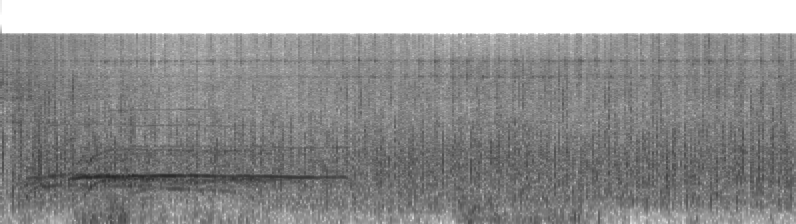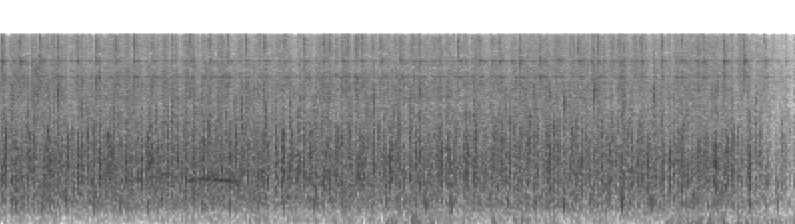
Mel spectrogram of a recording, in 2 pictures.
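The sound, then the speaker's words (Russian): Sustained applause from members of the Odessa Metropolis for a parish, a dense, steady wash of many hands clapping at an even loudness for the whole stretch, with a brief whistle-like tone early on and no talking over it. “И эти аплодисменты от нашей всей Одесской митрополии вам и вашему прекрасному приходу.”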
